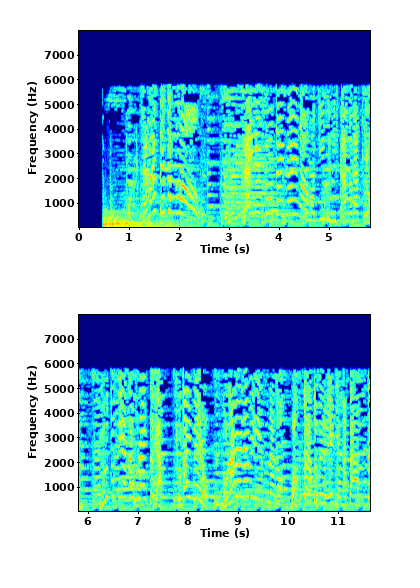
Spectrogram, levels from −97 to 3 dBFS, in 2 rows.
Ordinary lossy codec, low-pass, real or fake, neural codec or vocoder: MP3, 24 kbps; 7.2 kHz; real; none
